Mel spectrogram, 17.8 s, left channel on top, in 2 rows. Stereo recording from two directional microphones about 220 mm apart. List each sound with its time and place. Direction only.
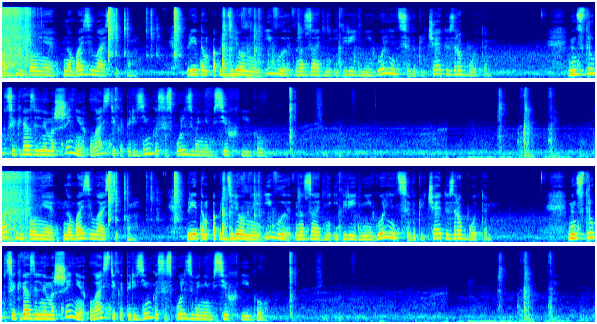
0.5 s speech: 45° right (ahead or behind)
